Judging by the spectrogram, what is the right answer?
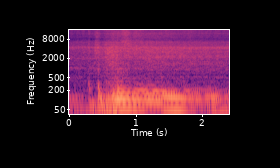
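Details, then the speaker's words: VW Polo R Line 1.2 TSI petrol after new plugs and air filter; when the clutch is pressed to select gear, revs climb high and hang before dropping. "when you put the car in gear the r it's just starts raving High then goes down so you can pull away just using the clutch cuz the the revs are sticking"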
